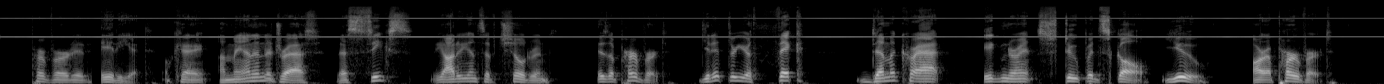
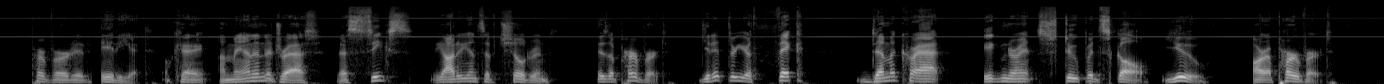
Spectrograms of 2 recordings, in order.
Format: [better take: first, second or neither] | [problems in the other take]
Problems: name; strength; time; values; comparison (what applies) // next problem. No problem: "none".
second | high-pitched whine; loud; throughout; 3.5 kHz, 9 dB below the speech; faint in the second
